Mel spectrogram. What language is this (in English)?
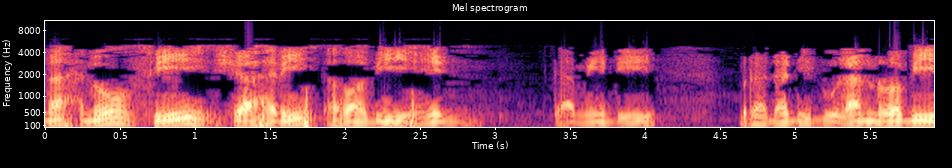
Indonesian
